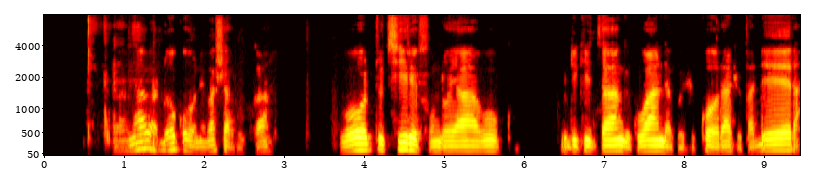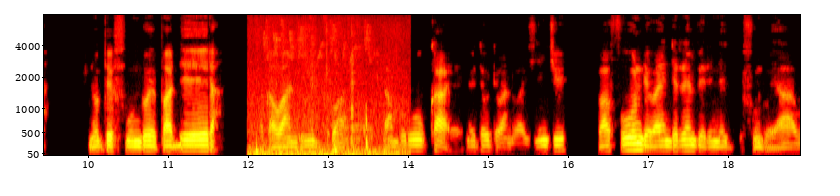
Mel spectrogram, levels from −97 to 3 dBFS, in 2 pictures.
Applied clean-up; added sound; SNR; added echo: none; Bird; 6 dB; none.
